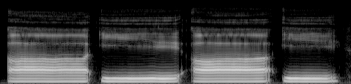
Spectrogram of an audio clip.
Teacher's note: Ah is this, kind of flat, and as you move to e, it creates this kind of downward incline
